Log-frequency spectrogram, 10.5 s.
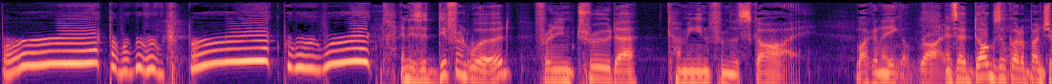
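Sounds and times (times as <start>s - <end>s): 
person imitating a chicken's ground-predator alarm call: 0.0s - 3.8s
speech: 1.1s - 10.5s.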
